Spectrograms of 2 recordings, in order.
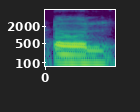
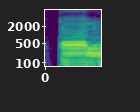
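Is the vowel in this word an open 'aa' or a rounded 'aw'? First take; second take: aw; aw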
